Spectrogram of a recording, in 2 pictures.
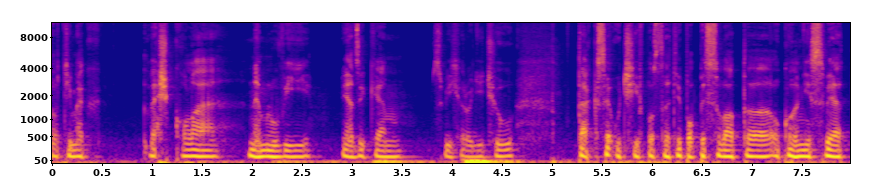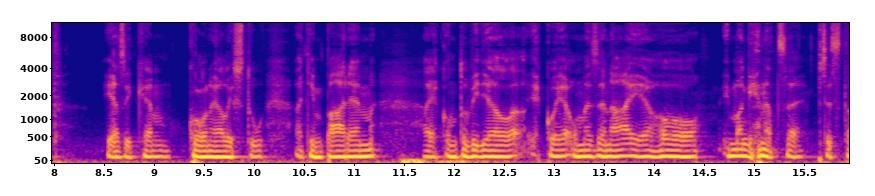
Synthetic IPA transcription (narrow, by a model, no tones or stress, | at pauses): ocɪmjak | vɛʃkʰo̞lɛnɛmluviːjazɪkɛmsviːxɾoɟɪt͡ʃuːt̪aksɛʔut͡ʃiːfpo̞t̪st̪acɛpo̞pɪsovat̪ʔo̞ko̞lɲiːsvjɛt̪ | jazɪkɛmko̞lo̞nɪalɪst̪uːʔacɪmpaːdɛmjakʔont̪ovɪɟɛljakojɛʔo̞mɛzɛnaːʔɪjɛɦo̞ | ʔɪmaɡɪnat͡sɛpr̝̥ɛt̪st̪a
